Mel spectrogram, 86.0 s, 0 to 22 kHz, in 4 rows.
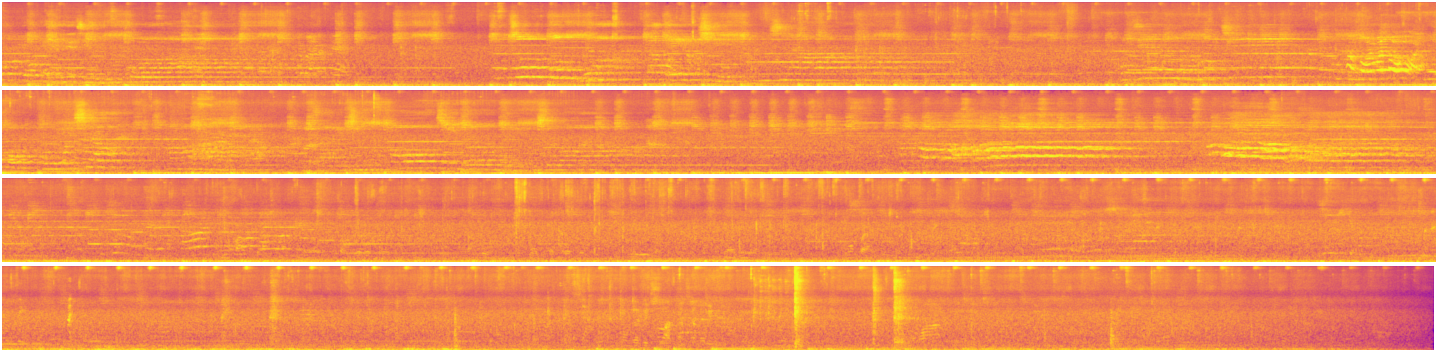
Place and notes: Community recreation center, Several women chatting and singing, Traffic Sound
Please turn up the volume a little
Binaural recordings, Sony PCM D100 + Soundman OKM II
Zhongshan District, Taipei City, Taiwan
